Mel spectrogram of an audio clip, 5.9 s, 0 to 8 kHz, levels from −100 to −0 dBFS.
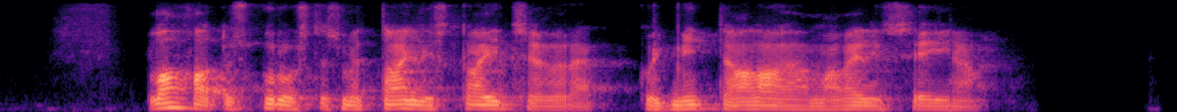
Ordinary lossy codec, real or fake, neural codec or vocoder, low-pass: Opus, 24 kbps; fake; codec, 16 kHz, 4 kbps, FunCodec, trained on LibriTTS, 50 frames a second; 7.2 kHz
